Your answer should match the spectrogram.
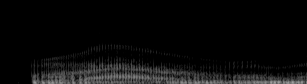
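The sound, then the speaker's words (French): A loud, deep stomach growl kicks in abruptly and rumbles on for nearly three seconds, a low, gurgling drone that swells slightly in pitch before settling, with no voices over it. “les grognements d'estomac retentissent de nouveau, pendant que Brovure déguerpit en quatrième vitesse.”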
